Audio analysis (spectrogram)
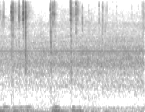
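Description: Quick light clicking of typing on a computer keyboard runs quietly under a low background hum, with a few sharper key taps standing out.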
